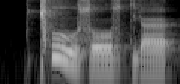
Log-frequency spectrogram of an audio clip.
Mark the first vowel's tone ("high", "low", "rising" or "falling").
falling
